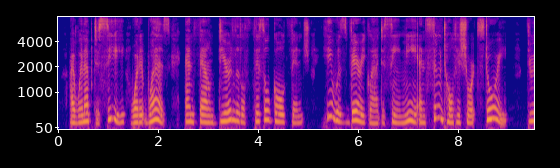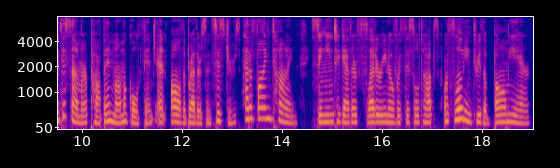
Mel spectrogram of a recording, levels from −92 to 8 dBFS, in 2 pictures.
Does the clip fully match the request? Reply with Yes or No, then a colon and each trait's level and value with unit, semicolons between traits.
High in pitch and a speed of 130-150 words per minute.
No: high, 195 Hz; average, 175 wpm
